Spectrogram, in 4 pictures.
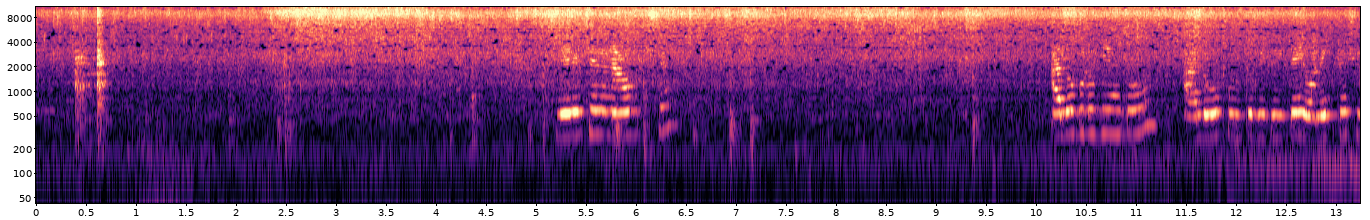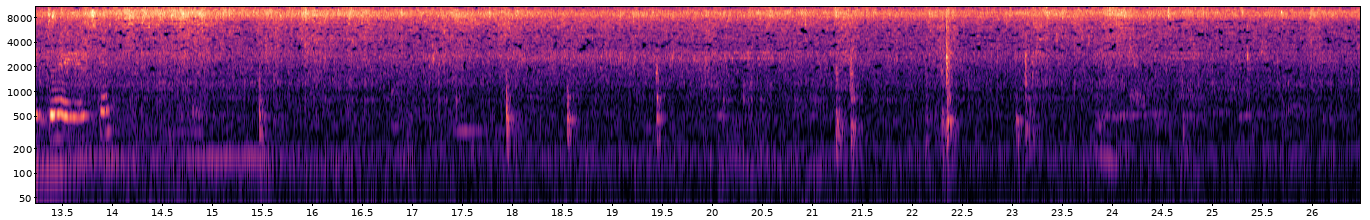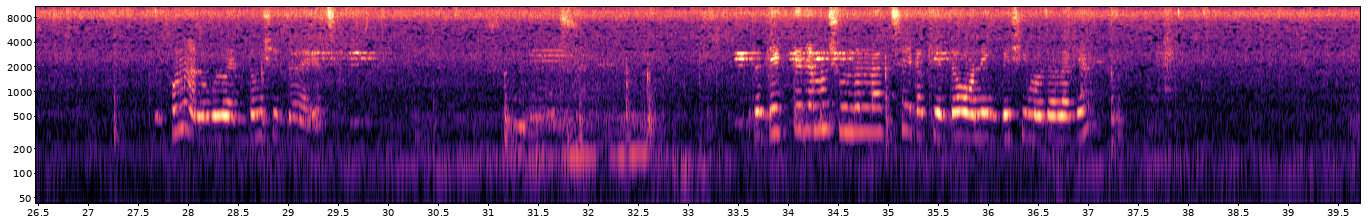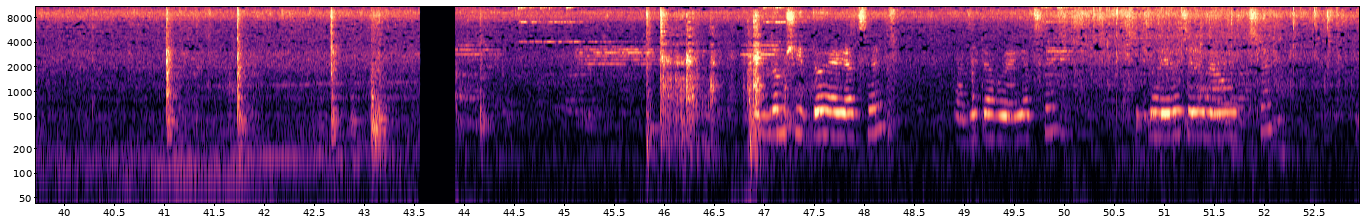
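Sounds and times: vegetables sizzling in a pan: 0:00.0 - 0:52.9.

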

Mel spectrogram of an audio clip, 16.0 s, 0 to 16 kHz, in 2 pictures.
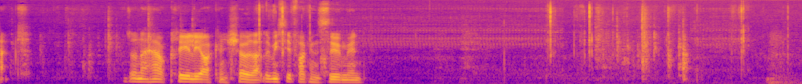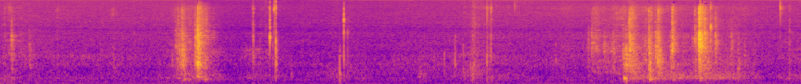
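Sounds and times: dull knock: 0:07.6 - 0:08.3.

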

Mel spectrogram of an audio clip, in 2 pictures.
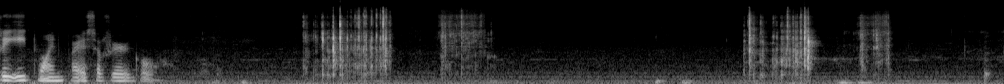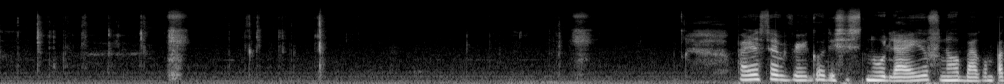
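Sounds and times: cards being shuffled: 0:03.0 - 0:05.0, 0:07.4 - 0:13.6.

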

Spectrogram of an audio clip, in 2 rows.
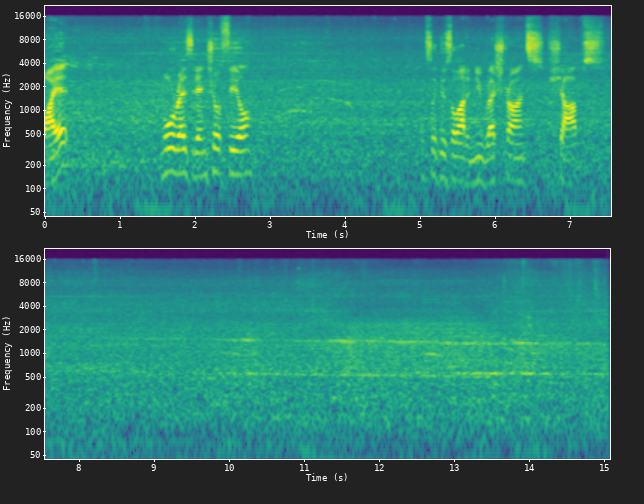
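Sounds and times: faint whine: 0:00.0 - 0:15.0
rumble of traffic: 0:00.0 - 0:15.0.

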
